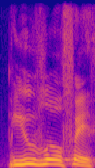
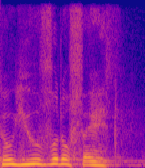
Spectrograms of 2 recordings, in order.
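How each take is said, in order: First: It sounds harsh and condemning. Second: It sounds gentle and affectionate.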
